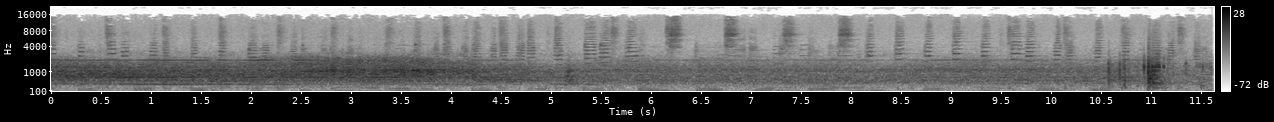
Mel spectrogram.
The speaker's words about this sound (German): Ja, jetzt tun Sie den Staubsauger mal ins Wohnzimmer hinüber, ne? Da ist sehr laut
